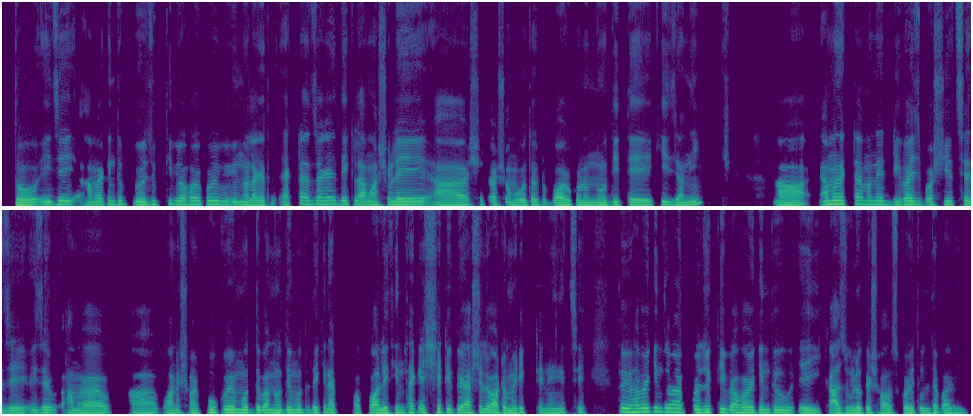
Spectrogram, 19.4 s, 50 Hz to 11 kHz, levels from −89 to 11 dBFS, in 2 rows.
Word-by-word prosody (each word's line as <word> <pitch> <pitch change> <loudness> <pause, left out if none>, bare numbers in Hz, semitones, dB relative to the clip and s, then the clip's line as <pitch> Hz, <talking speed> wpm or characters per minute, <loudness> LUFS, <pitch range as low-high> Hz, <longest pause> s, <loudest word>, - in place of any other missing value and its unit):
তো - - +7 0.3
এই 150 - +2
যে 175 - +3 0.2
আমরা 155 +3 0
কিন্তু 170 +1 -1
প্রযুক্তি 155 +3 0
ব্যবহার 165 +1 +2
করি 180 0 +2
বিভিন্ন 150 -1 -1
জায়গাতে। 130 -1 -1 0.2
একটা 185 +4 -5
জায়গায় 180 0 0
দেখলাম 165 -2 -1
আসলে 155 +4 +1 0.4
আ - - 0 0.3
সেটা 140 -2 -11
সম্ভবত 140 -1 -1
একটু 135 -1 -9
বড় 130 0 +5
কোনো 135 0 +1
নদীতে 140 +2 0 0.2
কি 150 - 0
জানি? 130 +3 +1 0.8
আ - - +3 0.4
এমন 180 +3 +5
একটা 185 - -4
মানে 175 0 -1
ডিভাইস 165 +2 +2
বসিয়েছে, 165 +4 -2
যে 130 - +1 0.2
এই 145 - -2
যে 145 - +2 0.2
আমরা 135 0 0 0.4
আ 125 - -4 0.3
অনেক 135 0 -1
সময় 140 -3 -2
পুকুরের 155 +1 +4
মধ্যে 150 0 +2
বা - - +5
নদীর 140 +1 +2
মধ্যে 140 0 -2
দেখি 140 - -3
না - - 0 0.3
পলিথিন 140 +1 +4
থাকে? 170 +3 +1
সেটিকে 165 -2 +1
আসলে 160 +4 +1
অটোমেটিক 130 -2 +1
টেনে 120 -1 -3
নিচ্ছি। 120 +1 -5 0.4
তো - - -6
এভাবে 185 +2 +5
কিন্তু 200 -1 0
আমরা 190 -1 +2
প্রযুক্তির 160 +1 +2
ব্যবহারে 150 0 +4
কিন্তু, 150 0 0 0.3
এই 130 - +2 0.2
কাজগুলোকে 135 +1 +2
সহজ 130 -2 0
করে 130 -1 +4
তুলতে 125 0 0
পারি। 115 0 -1
145 Hz, 195 wpm, -22 LUFS, 135-165 Hz, 0.8 s, তো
